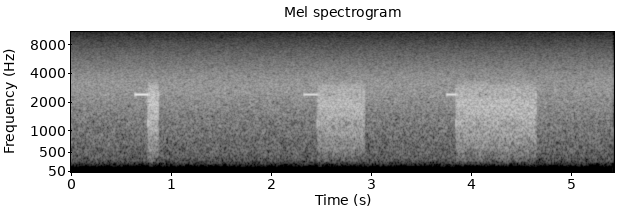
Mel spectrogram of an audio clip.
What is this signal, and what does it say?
ACARS aircraft data, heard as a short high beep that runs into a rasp, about 2400 baud, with radio hiss.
